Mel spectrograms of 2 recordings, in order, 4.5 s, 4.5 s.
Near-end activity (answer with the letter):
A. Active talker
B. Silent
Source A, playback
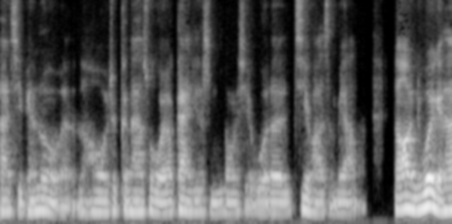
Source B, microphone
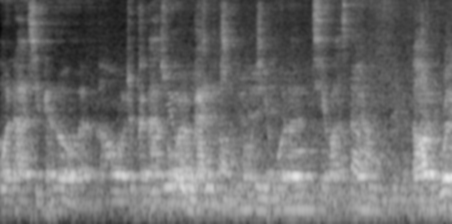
A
